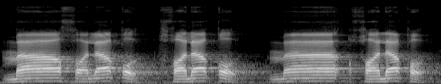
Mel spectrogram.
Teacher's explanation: ما خلق، خلق، ما خلق، میم کے آگے الف ہے، الف حروف مدہ ہے، اور حروف مدہ کو ایک الف یعنی دو حرکات کے برابر کھینچ کر پڑھتے ہیں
